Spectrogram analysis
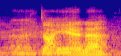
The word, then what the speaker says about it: Dejana: Also, my name is pronounced like Diana.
